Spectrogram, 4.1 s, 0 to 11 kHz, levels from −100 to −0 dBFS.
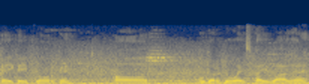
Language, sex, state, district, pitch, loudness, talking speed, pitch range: Hindi, male, Maharashtra, Mumbai Suburban, 115 Hz, -14 LUFS, 220 wpm, 110-125 Hz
